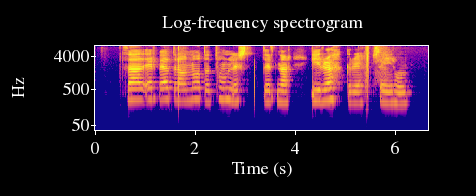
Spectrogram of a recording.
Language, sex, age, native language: Icelandic, female, 11, Icelandic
